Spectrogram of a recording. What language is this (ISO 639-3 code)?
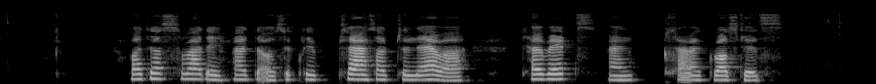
eng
